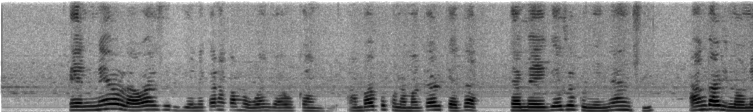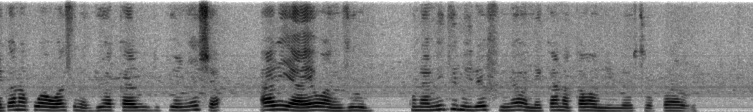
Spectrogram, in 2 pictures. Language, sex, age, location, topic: Swahili, male, 18-24, Nairobi, finance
